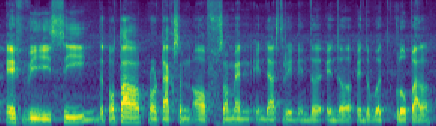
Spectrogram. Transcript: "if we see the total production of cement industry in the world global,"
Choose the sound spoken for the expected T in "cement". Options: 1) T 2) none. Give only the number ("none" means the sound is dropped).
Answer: 2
